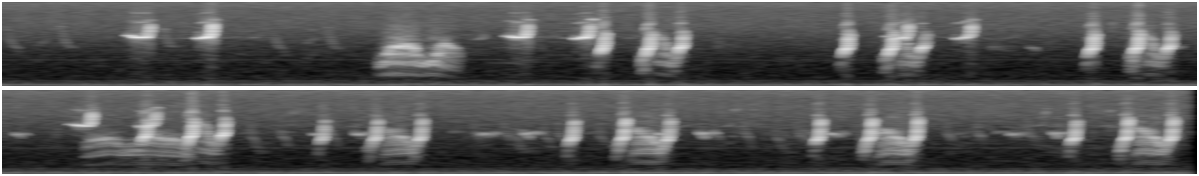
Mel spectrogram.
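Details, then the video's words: Quail calls played as a morning hunting lure to draw quails in: short, sharp chipping notes in quick irregular bursts, mixed with a few longer rasping, buzzy notes, over a faint steady low hum. "Quail trap sound effect : lure in Quails with this effective call | Bater Awaz Subha"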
